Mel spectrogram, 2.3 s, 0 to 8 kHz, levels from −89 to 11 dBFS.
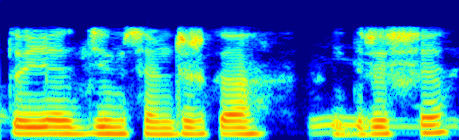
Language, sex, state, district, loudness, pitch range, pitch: Hindi, male, Chhattisgarh, Raigarh, -14 LUFS, 140-145 Hz, 145 Hz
